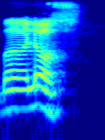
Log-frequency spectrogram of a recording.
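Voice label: "belus", Malay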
